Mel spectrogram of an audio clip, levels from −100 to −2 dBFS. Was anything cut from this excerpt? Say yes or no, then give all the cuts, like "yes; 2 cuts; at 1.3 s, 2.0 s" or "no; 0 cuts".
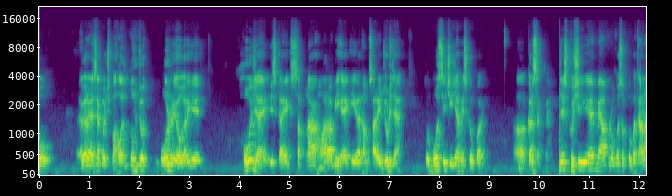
yes; 1 cut; at 10.4 s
